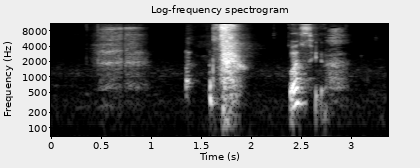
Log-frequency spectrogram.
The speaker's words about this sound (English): Bless you. And bless you. Thank you.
